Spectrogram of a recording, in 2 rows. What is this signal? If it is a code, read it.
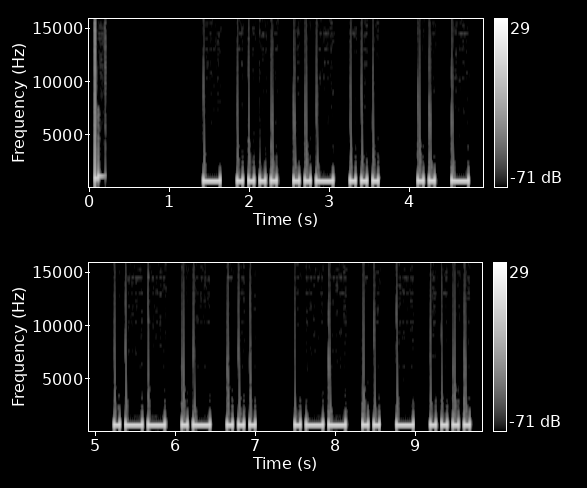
Morse code, heard as a keyed tone, about 17 wpm, 700 Hz. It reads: THUS IT WAS WITH
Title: Sentences from Top 1000 Words - Review Part 5 - 17wpm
